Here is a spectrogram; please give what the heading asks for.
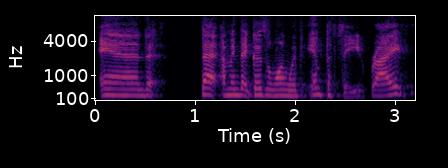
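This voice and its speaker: A woman's voice: a little high, level tone, moderate pace. A woman hosting a podcast, interviewing a guest in an enthusiastic, affirming way. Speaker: podcast host.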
